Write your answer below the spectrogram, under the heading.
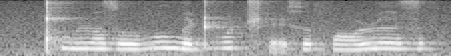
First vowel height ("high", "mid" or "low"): high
